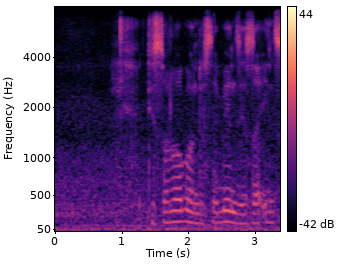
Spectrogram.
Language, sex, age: Xhosa, male, 35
